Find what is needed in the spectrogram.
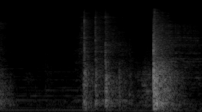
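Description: Metal telescopic radio antenna being pulled out: a few small scraping clicks as the sections slide, then one loud sharp clack about one and a half seconds in as it reaches full extension.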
